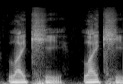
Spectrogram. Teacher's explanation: like he 这个 k 的这个送气的声音就已经代表这个 H 的音了。对，就更不可能会专门发一个 H 音。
